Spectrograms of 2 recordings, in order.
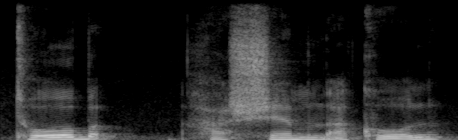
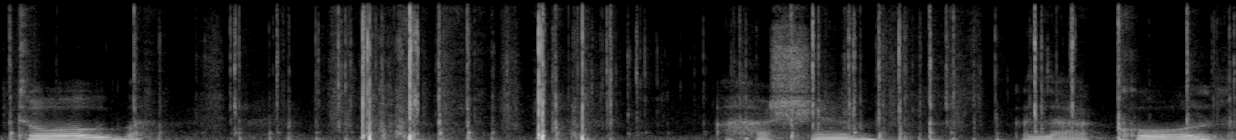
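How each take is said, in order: First: The first word ends with a b sound. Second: The first word ends with a v sound.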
